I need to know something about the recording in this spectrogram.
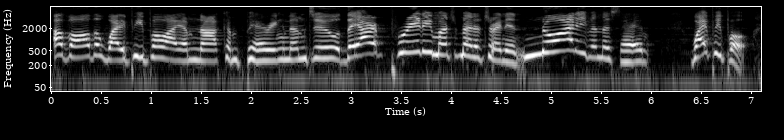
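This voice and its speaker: A woman in her twenties with a cute anime-streamer voice, pitched very high and animated. She chats casually to her livestream viewers in a playful, giggly, excitable way, with music playing. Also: moderate pace. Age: 20s. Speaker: VTuber livestreamer. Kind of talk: casual livestream chat, reacting to viewer messages.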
